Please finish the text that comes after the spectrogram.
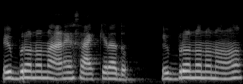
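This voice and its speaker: A woman's voice: sits high, steady tone, normal speed, natural voice. A woman acting a fond, gossipy old grandmother in a family drama, chatting in a rustic way about the past. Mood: reminiscing. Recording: dull lo-fi sound.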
